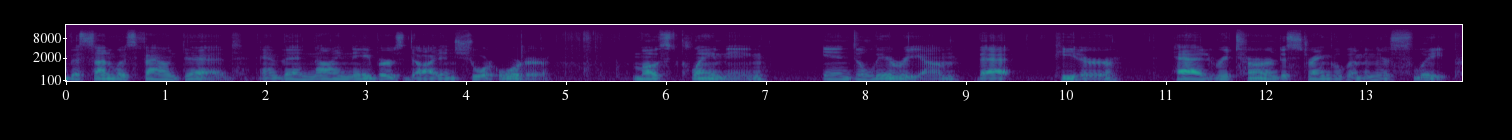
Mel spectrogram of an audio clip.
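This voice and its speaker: A host reading aloud in a relaxed ASMR style, with informal, self-deprecating asides. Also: deep voice, slow. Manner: informal, self-deprecating over hard words. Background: thunderstorm ambience.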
